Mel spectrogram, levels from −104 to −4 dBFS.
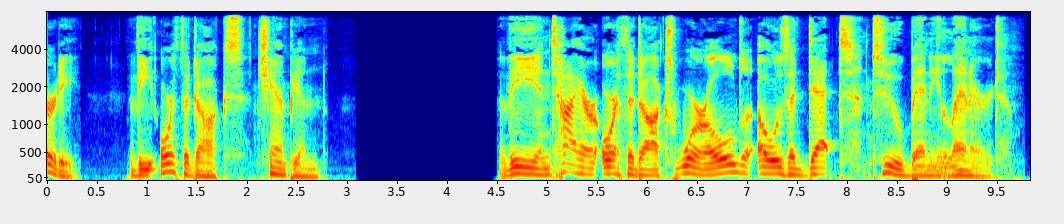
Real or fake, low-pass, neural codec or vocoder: real; 7.2 kHz; none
